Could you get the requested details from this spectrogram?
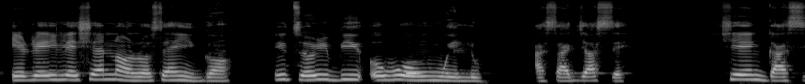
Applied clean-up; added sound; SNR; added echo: neural mask model DeepFilterNet 3.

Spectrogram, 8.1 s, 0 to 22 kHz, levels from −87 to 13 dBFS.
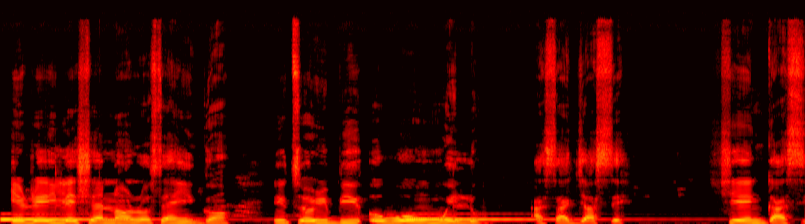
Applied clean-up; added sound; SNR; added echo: none; Piano; 5 dB; none.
